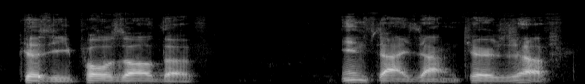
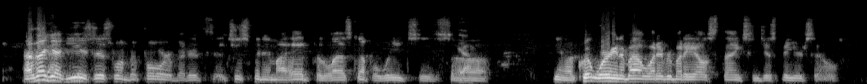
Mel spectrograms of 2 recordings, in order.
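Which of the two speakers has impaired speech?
The first: ALS; right side and left hand weakness, cane, leg brace; five to six years since diagnosis, progressing, weaker, on medication; losing ability to talk and swallow.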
